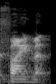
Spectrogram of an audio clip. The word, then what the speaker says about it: Feynman: I'll also say no I'll stick with Richard Fineman because that guy was totally rad yeah he was super awesome yeah so I'm gonna stick with that fama said it right that's true Richard Feynman perfect you oh and Tomas can go have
